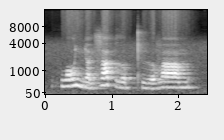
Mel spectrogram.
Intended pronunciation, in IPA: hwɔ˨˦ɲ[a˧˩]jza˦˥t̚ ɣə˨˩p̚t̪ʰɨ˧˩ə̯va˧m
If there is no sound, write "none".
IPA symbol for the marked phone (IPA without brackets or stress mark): a˧˩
